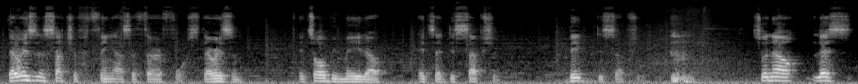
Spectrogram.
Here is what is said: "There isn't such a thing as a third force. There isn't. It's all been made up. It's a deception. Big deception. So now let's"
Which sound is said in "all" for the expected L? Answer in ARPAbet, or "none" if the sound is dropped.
L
